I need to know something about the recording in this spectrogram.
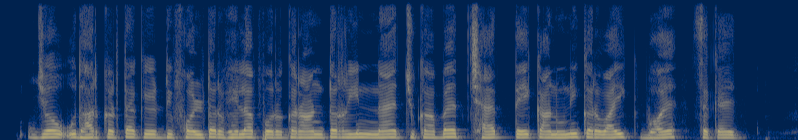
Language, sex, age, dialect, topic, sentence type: Maithili, male, 25-30, Eastern / Thethi, banking, statement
